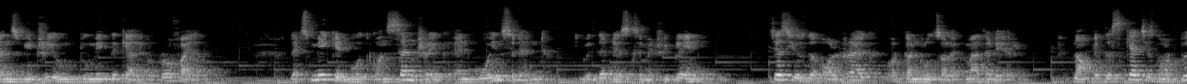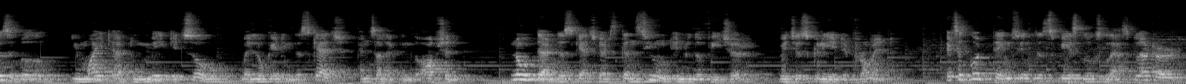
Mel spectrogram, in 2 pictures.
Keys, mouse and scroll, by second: 2.5 ctrl+click, 4.3 click, 6.9-7.5 scroll down 1, 7.6 click, 7.6 click, 9.3 click, 10.2 click, 10.5 middle click, 12.6 click, 13.4 click, 14.1 middle click, 16.8 click, 17.8-18.5 ctrl+scroll down 1, 18.5 ctrl+click, 19.8 click, 21.0 scroll up 1, 21.5 middle click, 23.1-23.6 scroll down 1.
